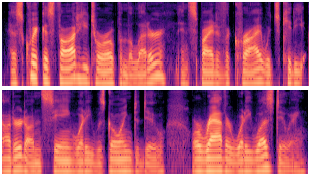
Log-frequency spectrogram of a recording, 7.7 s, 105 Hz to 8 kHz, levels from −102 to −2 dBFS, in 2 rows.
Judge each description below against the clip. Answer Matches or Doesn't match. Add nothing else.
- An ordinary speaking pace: Doesn't match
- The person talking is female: Doesn't match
